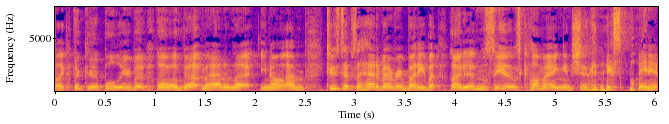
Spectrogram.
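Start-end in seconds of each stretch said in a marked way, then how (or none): 0.2-5.1 lightly voiced stunned Batman; mock Batman. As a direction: play a dumbfounded hero, half-joking. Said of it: "he's just like, staring at her".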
